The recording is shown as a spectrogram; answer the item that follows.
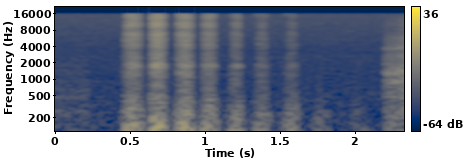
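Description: A person snickering mischievously, a quick run of about eight short breathy bursts that fade away.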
